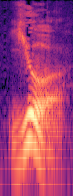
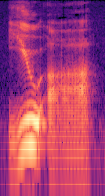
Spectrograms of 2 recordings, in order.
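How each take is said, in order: First: It is said as one contracted syllable. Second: It is said as two full, separate words. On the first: The speaker calls it right. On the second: The speaker calls it wrong. "kita biasanya tidak mengatakan"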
